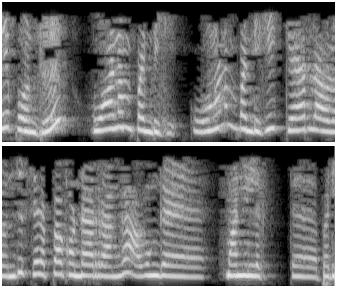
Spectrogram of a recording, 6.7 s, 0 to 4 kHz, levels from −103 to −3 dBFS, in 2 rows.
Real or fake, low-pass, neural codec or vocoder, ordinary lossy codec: real; 3.6 kHz; none; MP3, 16 kbps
